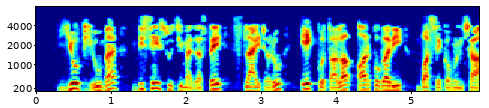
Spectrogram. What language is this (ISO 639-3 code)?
nep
